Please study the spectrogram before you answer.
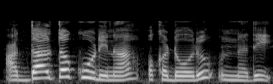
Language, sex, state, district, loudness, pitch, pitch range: Telugu, female, Telangana, Hyderabad, -16 LUFS, 210 Hz, 200-285 Hz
